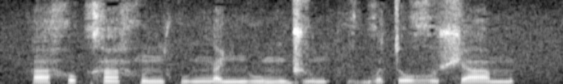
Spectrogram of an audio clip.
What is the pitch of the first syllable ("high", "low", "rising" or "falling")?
rising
